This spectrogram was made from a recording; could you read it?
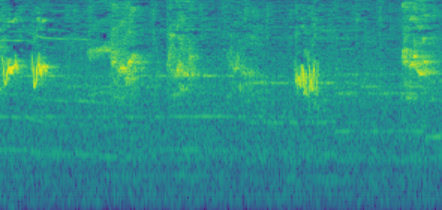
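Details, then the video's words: A happy budgerigar lets out crisp, high, squeaky chirps in separate bursts spaced about half a second to a second apart, with near silence between them. "Happy budgie chirping sound"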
